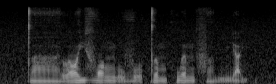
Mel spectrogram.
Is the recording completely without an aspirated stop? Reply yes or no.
yes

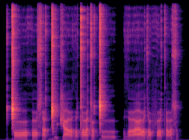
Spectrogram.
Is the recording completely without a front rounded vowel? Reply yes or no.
yes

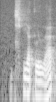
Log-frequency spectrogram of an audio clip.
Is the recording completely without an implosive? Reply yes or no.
yes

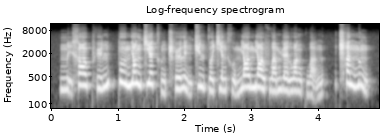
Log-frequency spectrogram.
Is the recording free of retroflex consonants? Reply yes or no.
no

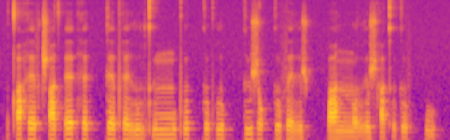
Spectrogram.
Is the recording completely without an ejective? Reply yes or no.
no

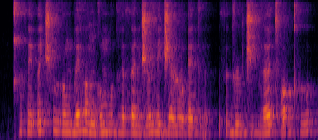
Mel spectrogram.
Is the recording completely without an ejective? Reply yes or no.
no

